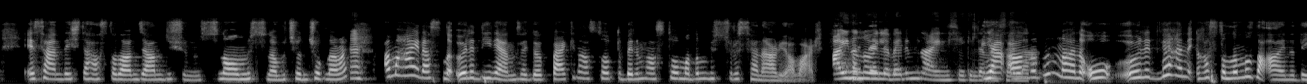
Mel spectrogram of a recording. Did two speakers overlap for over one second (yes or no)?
no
